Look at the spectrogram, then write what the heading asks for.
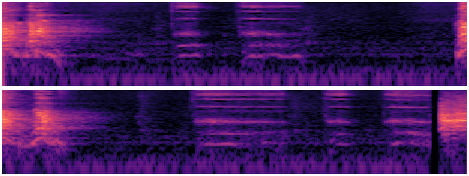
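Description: Dog barking: two loud double barks about three seconds apart, with softer whimpering calls in between.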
